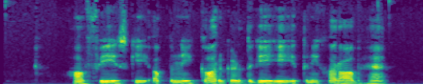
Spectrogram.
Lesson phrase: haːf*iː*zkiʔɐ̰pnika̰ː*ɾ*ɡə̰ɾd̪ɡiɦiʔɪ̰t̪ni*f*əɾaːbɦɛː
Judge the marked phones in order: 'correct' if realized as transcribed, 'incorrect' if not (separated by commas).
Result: correct, correct, incorrect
